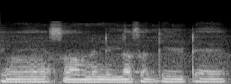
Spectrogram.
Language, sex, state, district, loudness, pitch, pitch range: Hindi, male, Uttar Pradesh, Shamli, -14 LUFS, 120 Hz, 115-125 Hz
